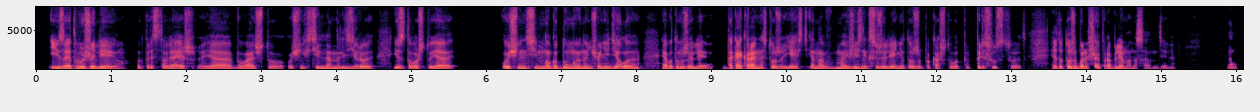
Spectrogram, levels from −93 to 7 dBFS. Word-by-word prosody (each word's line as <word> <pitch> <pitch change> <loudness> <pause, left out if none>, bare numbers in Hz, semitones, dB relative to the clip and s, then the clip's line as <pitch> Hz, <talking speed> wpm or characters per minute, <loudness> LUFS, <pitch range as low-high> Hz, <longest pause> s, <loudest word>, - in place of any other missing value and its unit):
и 125 - 0
из-за 125 +6 +5
этого 165 -4 +4
жалею. 110 -9 +2
Вот - - -11
представляешь, - - 0
я, 110 -1 -1
бывает, 115 +1 -2
что 110 -2 -5
очень 120 -2 -3
сильно 120 -1 -1
анализирую, 125 - 0 0.3
и - - -1
из-за 120 -2 +1
того, 135 +2 0
что 135 0 -4
я 120 -1 +2 0.7
очень 140 -3 +4
си 140 - +1
много 135 -2 +2
думаю, 130 -2 +3
но 120 - +3
ничего 125 +2 0
не 135 0 +1
делаю, 125 - +3 0.3
я 130 0 +1
потом 135 -1 -1
жалею. 105 -5 -2 0.2
Такая 130 +4 +5
крайность 135 -3 +4
тоже 115 -5 -2
есть, 210 - -1
и 130 - -3
она 125 0 -1
в 115 -2 -9
моей 115 +2 0
жизни, 155 +3 +1
к - - -9
сожалению, 120 +3 -1
тоже 125 -1 -4
пока 110 +1 -7
что 105 - -10
вот 105 - -8
п 105 - -16
присутствует. 110 -3 -5 0.4
Это 115 0 -2
тоже 145 +7 +3
большая 130 -2 +1
проблема, 115 -9 -1
на 95 - -12
самом 100 0 -8
деле. 100 +2 -16 0.7
Да. 105 - -9
120 Hz, 195 wpm, -24 LUFS, 110-135 Hz, 0.7 s, из-за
